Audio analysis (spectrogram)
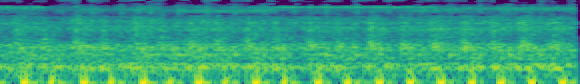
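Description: A motorcycle engine thuds along at a steady pulsing rhythm while the bike makes its way over a rough, difficult path through green countryside. The engine is close, loud and alone, with no talk over it.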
